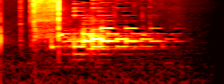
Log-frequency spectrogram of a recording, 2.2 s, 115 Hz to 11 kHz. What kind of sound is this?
FX Camcorder Sony TG3 Switch on
Electronic beep and shutter sounds from videocamera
